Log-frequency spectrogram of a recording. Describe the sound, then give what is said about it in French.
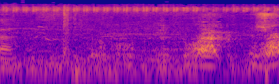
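Dogs bark in short bursts, two louder yaps near the end, over a noisy background with a voice murmuring under them. “Ah, on, a on est attaqué par des chiens.”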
